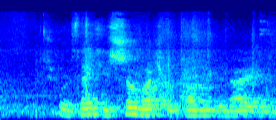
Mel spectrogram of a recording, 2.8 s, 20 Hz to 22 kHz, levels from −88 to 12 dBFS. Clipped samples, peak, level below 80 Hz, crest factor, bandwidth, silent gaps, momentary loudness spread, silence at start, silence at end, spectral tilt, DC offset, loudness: under 0.1%; -20 dBFS; -82 dBFS; 16 dB; 16 kHz; none; 15 LU; 0 s; 0 s; -4 dB/octave; under 0.1%; -35 LUFS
